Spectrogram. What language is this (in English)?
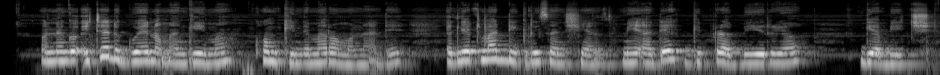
Luo (Kenya and Tanzania)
